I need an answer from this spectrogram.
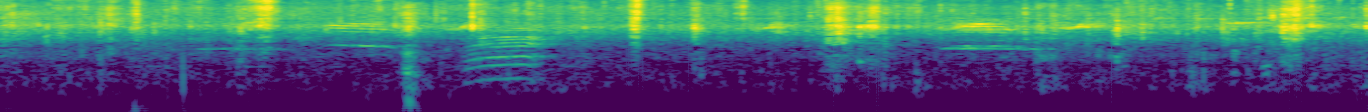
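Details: Goats on a farm, very thirsty in scorching weather; a single wavering bleat sounds just past two seconds among scattered clicks and knocks, under a continuous high-pitched buzzing hiss.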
